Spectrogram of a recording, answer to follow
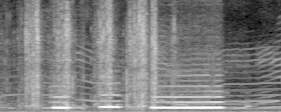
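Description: A homemade bamboo pan flute playing three notes, two short and then a longer held one, mixed with quick rattles of a homemade cardboard-tube shaker.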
